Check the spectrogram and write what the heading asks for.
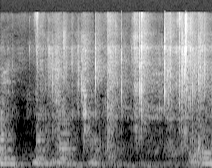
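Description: Faint rustling and crinkling of paper, a scatter of small crackles.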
